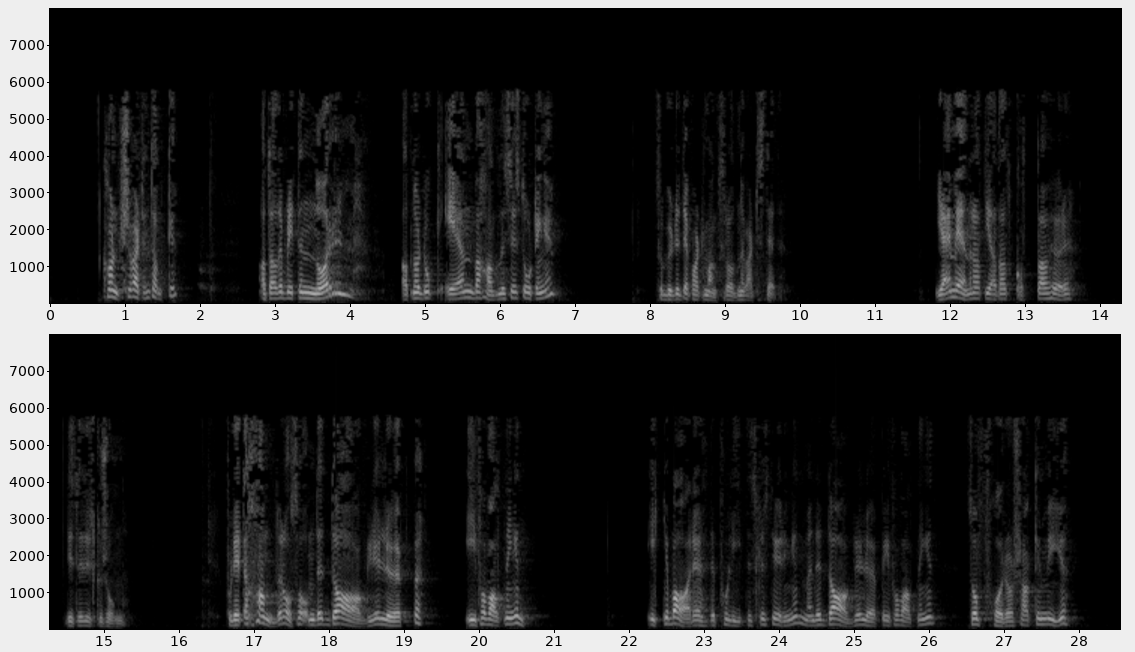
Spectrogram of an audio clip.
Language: Norwegian Bokmål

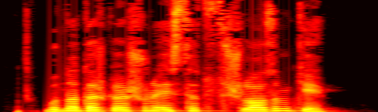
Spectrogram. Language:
Uzbek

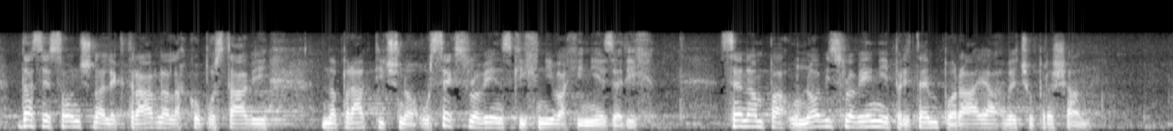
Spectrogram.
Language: Slovenian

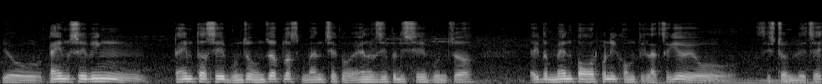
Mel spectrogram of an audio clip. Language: Nepali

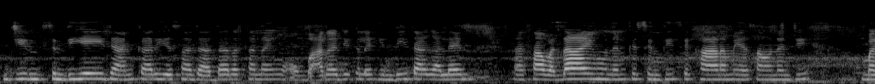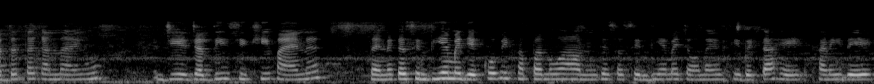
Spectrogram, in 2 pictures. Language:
Sindhi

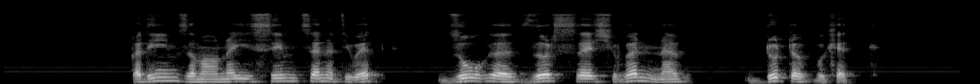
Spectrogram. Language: Wakhi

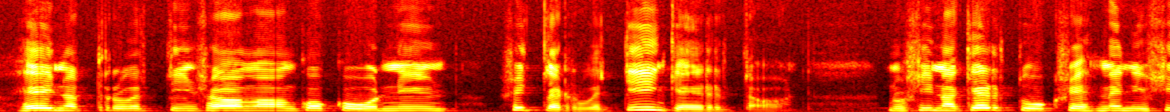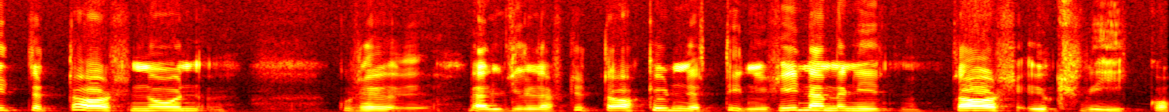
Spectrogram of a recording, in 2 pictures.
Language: Finnish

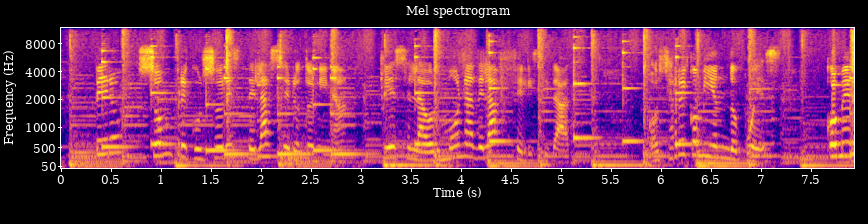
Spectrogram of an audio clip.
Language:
Spanish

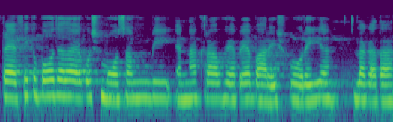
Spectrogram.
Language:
Punjabi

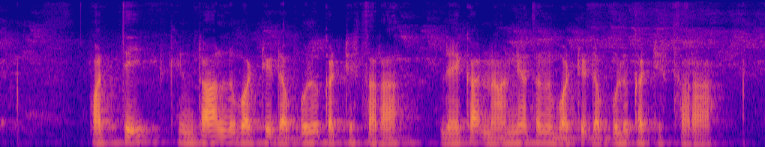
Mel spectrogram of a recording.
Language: Telugu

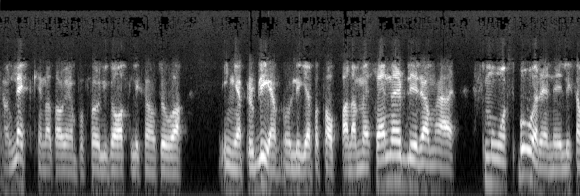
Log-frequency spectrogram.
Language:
Swedish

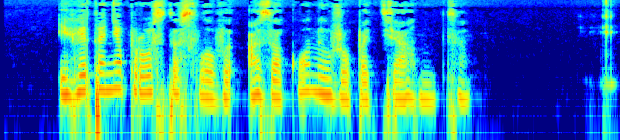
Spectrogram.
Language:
Belarusian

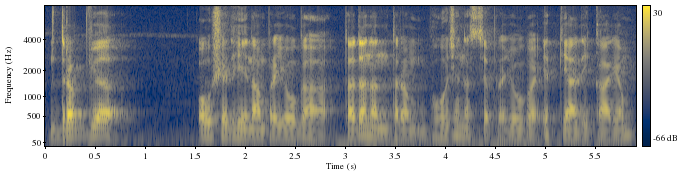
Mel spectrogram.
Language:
Sanskrit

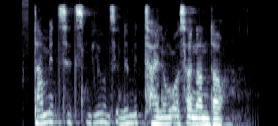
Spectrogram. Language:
German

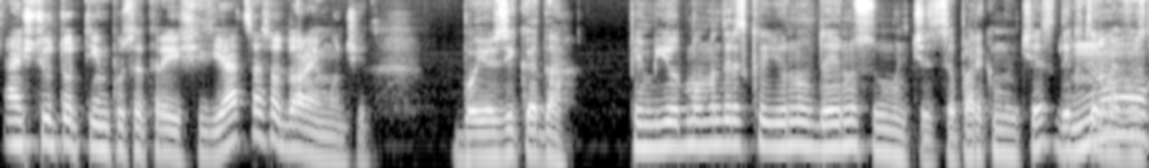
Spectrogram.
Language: Romanian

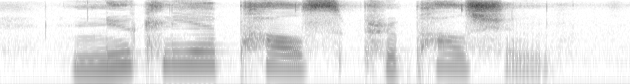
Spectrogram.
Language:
English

